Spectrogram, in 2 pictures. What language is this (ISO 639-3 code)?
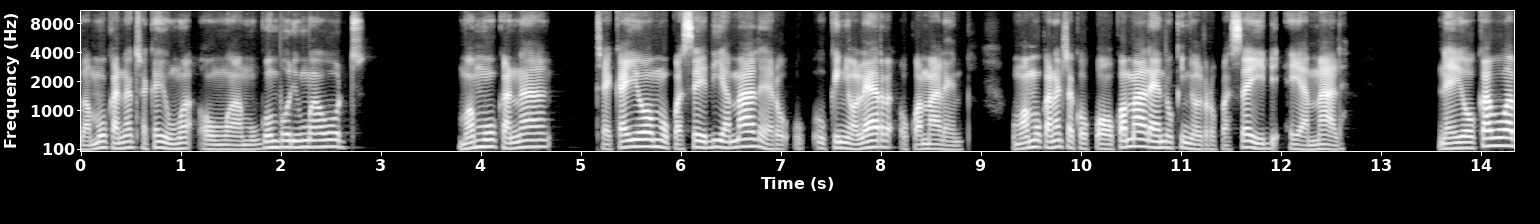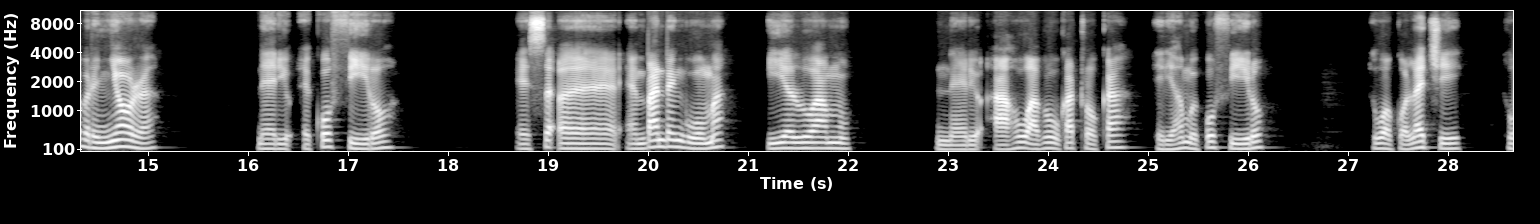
koo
